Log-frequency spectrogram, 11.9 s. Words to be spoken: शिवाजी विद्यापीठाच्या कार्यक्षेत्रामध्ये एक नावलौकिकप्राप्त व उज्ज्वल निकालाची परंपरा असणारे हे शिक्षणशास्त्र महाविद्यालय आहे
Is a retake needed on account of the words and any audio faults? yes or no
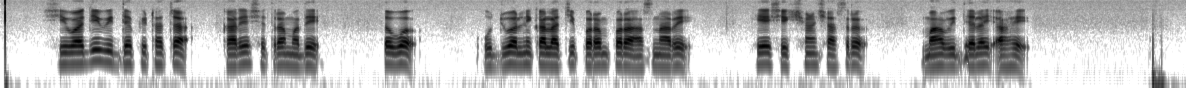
yes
